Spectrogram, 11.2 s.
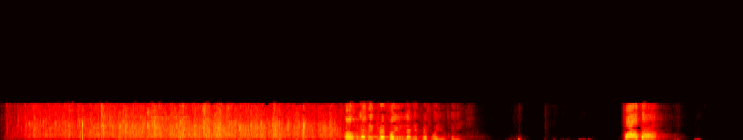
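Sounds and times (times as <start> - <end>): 
crowd applauding: 0.0 - 5.8
speech: 5.2 - 7.0, 9.4 - 10.0.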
